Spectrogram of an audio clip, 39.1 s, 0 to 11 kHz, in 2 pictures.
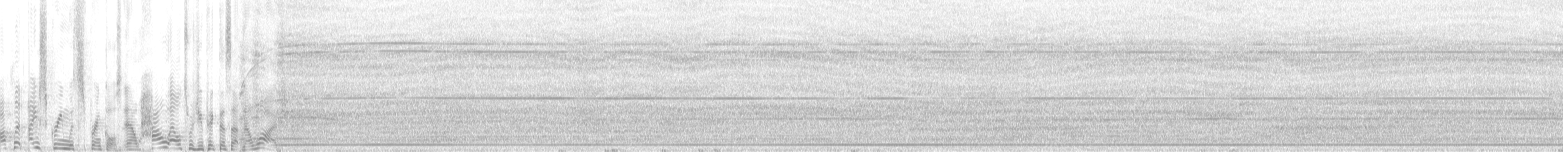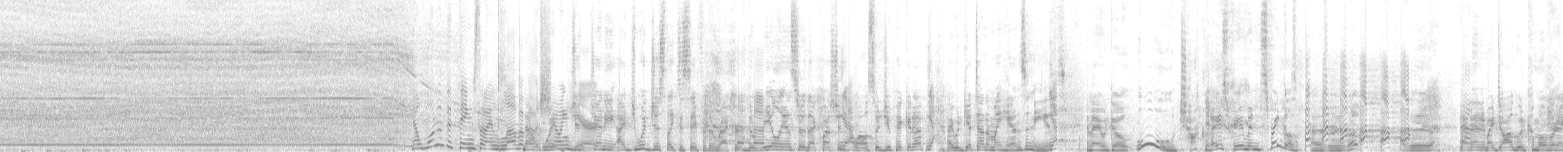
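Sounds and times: wet vacuum motor whine: 0:03.0 - 0:27.0.

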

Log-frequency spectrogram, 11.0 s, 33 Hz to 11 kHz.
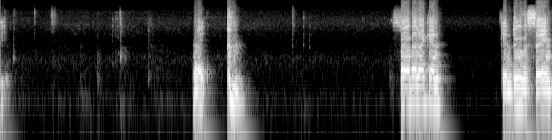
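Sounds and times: man speaking: 0:00.0 - 0:00.2, 0:03.8 - 0:05.0, 0:07.8 - 0:09.0, 0:10.0 - 0:11.0.

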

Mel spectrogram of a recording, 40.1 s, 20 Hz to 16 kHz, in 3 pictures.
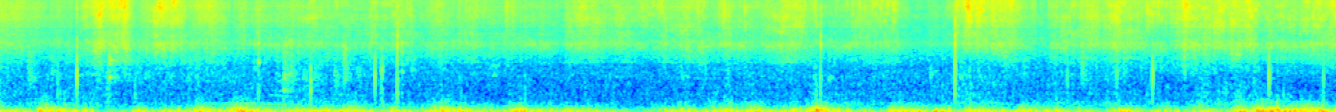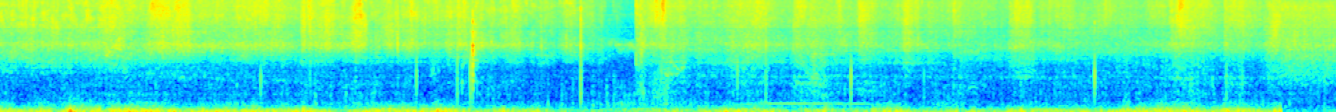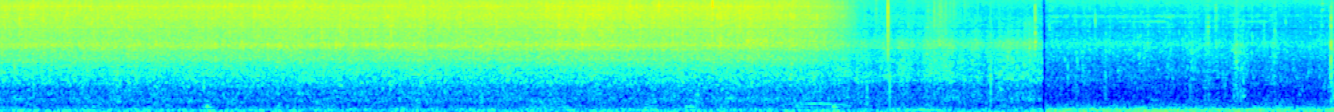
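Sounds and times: low rumble: 0:00.0 - 0:26.2
meat sizzling on steel plate: 0:00.0 - 0:35.3.

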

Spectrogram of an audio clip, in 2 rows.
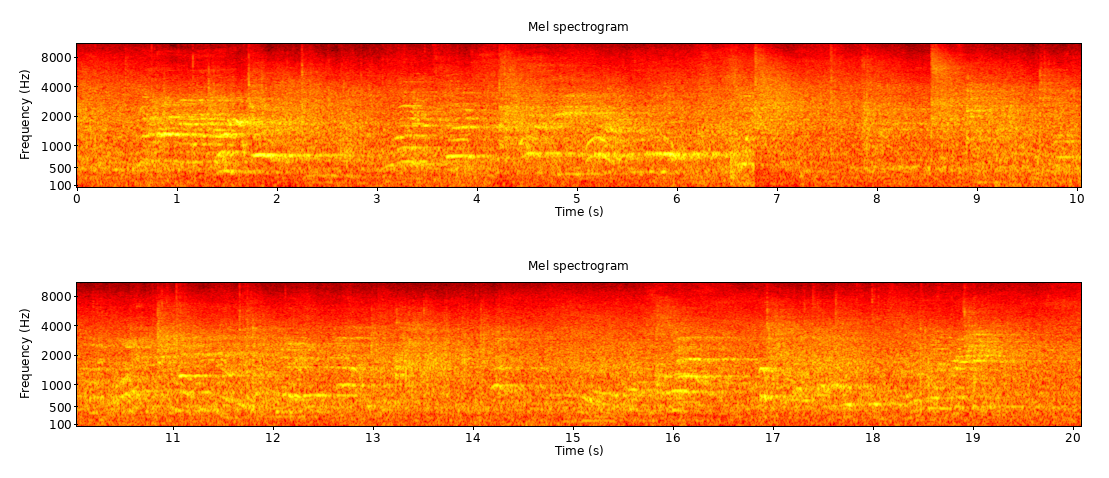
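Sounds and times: hockey sticks clacking puck: 0:00.0 - 0:15.0, 0:15.6 - 0:20.0.

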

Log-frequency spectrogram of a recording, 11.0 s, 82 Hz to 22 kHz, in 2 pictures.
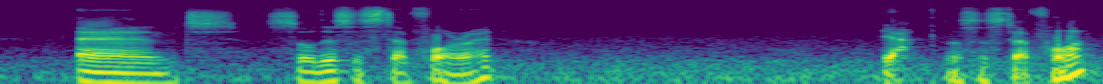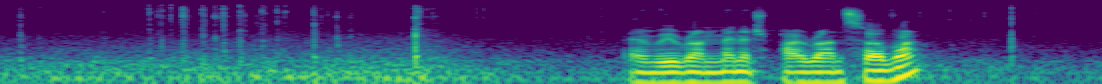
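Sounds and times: laptop keyboard typing: 0:04.5 - 0:07.9, 0:09.8 - 0:11.0.

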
